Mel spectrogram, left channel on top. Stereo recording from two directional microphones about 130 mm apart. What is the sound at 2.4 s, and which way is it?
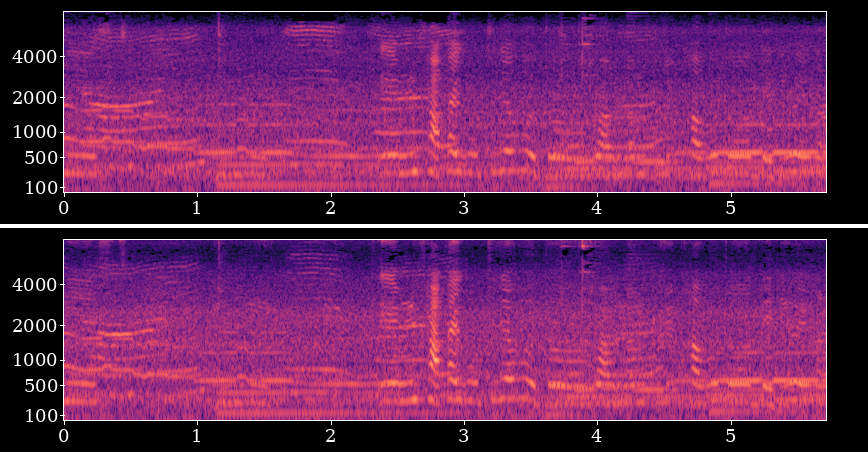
Music, 5° right (ahead or behind).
